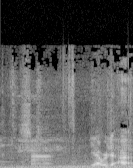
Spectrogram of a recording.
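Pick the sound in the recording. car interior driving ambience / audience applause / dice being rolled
car interior driving ambience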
